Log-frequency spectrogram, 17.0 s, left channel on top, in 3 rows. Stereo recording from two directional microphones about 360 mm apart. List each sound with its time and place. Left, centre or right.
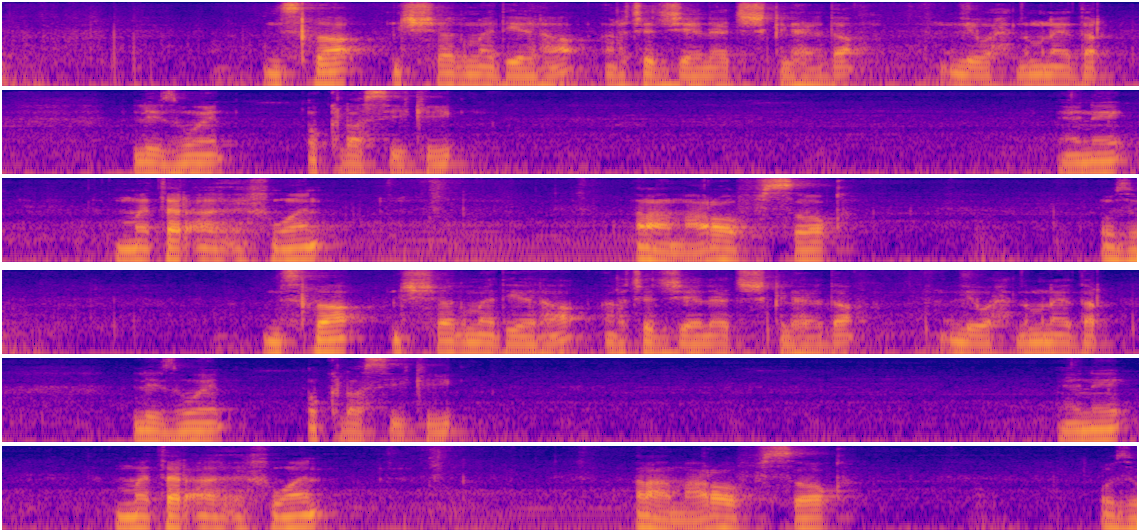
1.6 s speech: centre
11.0 s speech: centre
14.5 s speech: centre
